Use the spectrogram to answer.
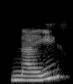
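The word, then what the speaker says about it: naïf: two vowels here, but you got to pronounce both of them separately. So instead of this being nol or nef or eti, it's going to be pronounced separately. So Noel, naif, eti, main, aigu. Okay, so you put a little bit of emphasis on both the on both the vowels.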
